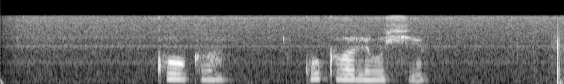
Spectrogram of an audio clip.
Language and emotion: Russian, sad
